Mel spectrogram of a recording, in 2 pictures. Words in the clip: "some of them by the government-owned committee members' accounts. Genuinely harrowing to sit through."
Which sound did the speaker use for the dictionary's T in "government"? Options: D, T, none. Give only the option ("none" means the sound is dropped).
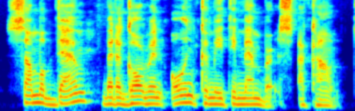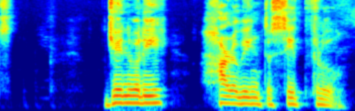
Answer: none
